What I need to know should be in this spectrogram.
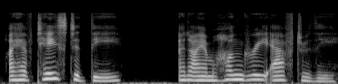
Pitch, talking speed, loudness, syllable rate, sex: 190 Hz, 175 wpm, -18 LUFS, 4.8 syllables/s, female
